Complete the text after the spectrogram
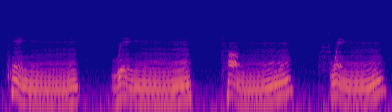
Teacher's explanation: use of the g or k drumbeat following the ng so practice the final ng with no drumbeat as the tongue leaves the soft palate at the end of the word · the ng is a voiced tongue back soft palate nasal consonant · sing with the back of the tongue in contact with the soft palate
